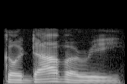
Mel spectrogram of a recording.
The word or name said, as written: Godavari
